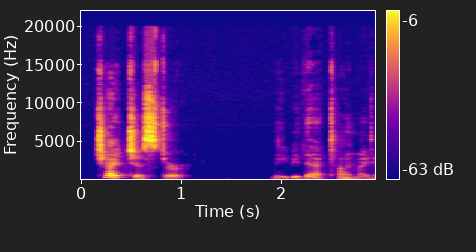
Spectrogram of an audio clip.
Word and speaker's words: Chichester: Richard of Chai Chichester.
